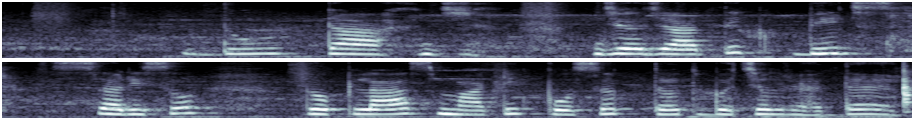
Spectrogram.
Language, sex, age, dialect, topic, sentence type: Maithili, female, 31-35, Bajjika, agriculture, statement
